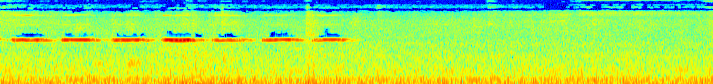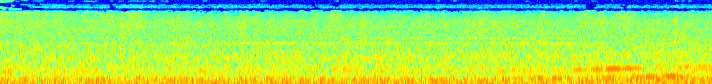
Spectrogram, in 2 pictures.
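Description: Sydney Trains Millennium (M set) electric train: a high warning beep about twice a second, typical of the door-closing warning, stops about three seconds in, leaving the steady hum of the carriage. Near the end a rising whine sets in as the traction motors take power and the train pulls away.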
